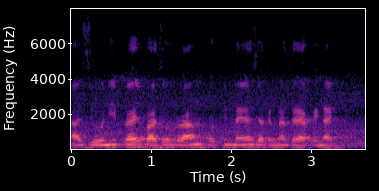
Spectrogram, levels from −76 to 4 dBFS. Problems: constant background noise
